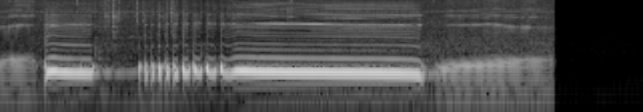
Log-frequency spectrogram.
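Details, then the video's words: Barbary dove lure for young birds: a short clipped coo, a fast pulsing trill flowing into a long, even, slightly falling coo, ending in a lower buzzy note. "PANCINGAN PUTER GACOR DOR"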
